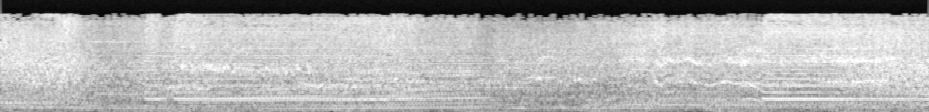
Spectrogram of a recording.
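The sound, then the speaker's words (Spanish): A loud car chase: engines roar and rev continuously while tires squeal in long, sustained high-pitched screeches as the lead car takes a very sharp curve and moves to overtake a tractor-trailer on the next curve, with no talking. “El primero de los coches toma una curva muy cerrada y se pone a adelantar a un tráiler en la siguiente curva.”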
